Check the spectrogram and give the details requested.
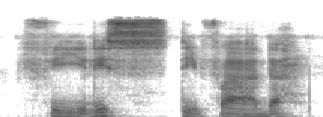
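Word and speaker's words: في الاستفادة: Nah, jadi bacanya filis, ya. Filis istifadah. Ya. Nah, jadi ya dua, yang pertama alif, ya, kemudian yang keduanya hamzah itu tidak dibaca. Ya, jadi yang sisa adalah lamnya saja.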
